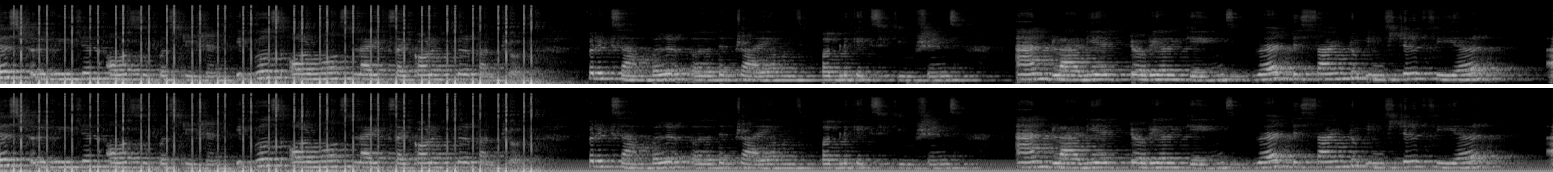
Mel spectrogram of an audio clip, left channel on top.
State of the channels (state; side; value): noise; right; hum, 7 dB below the sound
